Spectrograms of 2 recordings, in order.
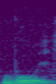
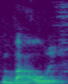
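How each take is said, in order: First: The vowel sounds like 'oh' in go. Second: The vowel sounds like 'ow' in cow. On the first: The speaker calls it right. "ये बोल होता है" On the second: The speaker calls it wrong. "इसको लोग गलत pronounce करते हैं, इसको लोग पढ़ते हैं बाउल"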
